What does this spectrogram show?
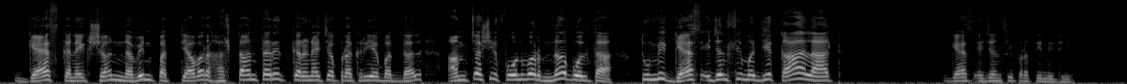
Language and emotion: Marathi, angry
